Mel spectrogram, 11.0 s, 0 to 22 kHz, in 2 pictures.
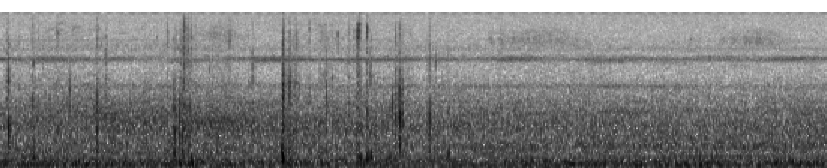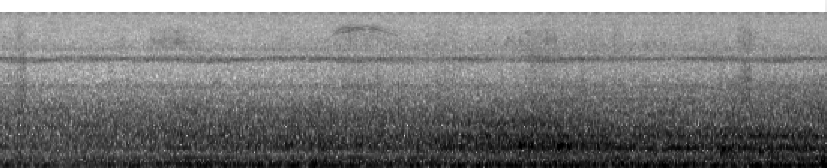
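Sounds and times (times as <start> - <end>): insect chorus chirring: 0.0 - 11.0.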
